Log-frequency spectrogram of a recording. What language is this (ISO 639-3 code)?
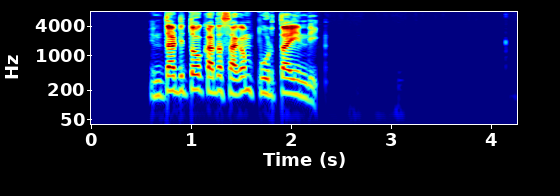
tel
